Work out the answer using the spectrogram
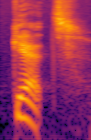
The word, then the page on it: gets: American English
